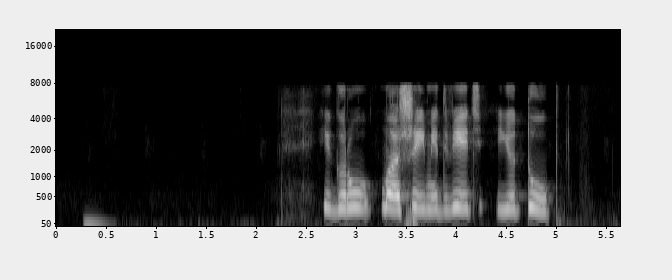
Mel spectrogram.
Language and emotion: Russian, sad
